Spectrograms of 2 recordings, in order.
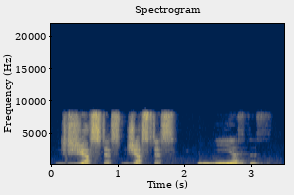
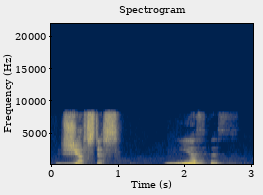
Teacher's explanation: get that vibration that J sound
